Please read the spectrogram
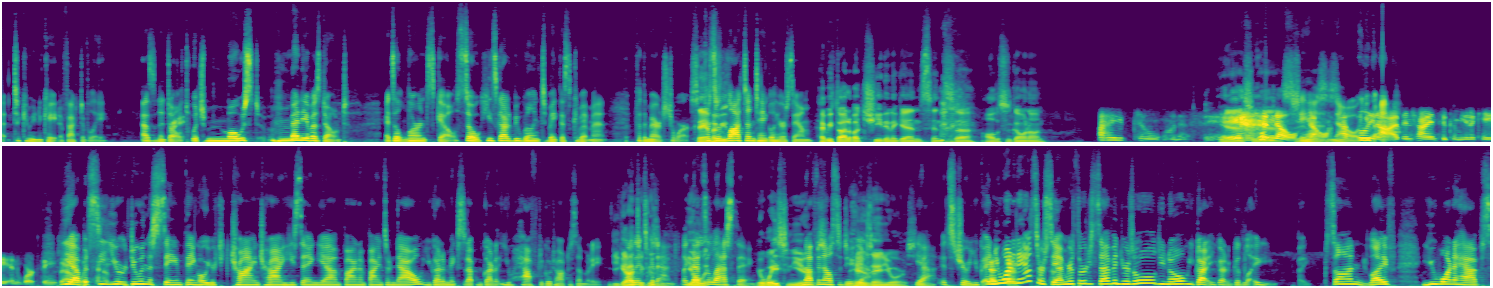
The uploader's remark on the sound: today’s live call-in show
